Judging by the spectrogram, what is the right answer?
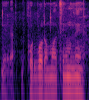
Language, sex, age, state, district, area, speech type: Gujarati, male, 18-30, Gujarat, Narmada, rural, spontaneous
